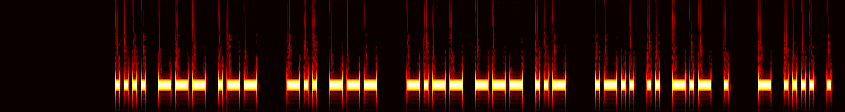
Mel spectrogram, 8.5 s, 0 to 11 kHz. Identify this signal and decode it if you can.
Morse code, heard as a keyed tone, about 28 wpm, 700 Hz. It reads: HOW DO YOU LIKE THE
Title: Sentences from Top 1000 Words - Review Part 6 - 28wpm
